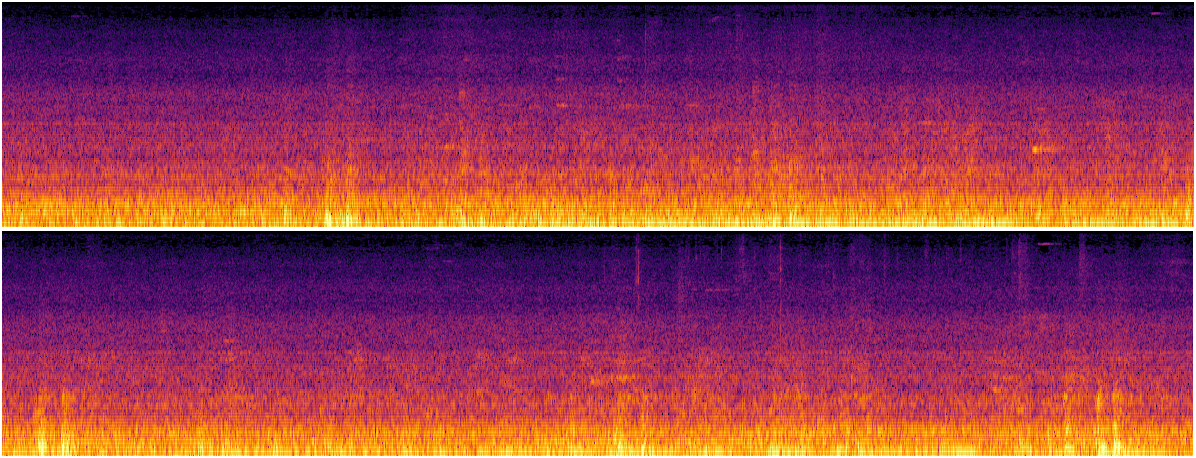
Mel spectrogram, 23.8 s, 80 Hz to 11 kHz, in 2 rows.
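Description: Seoul Metro Line 1 electric commuter train running, heard from inside the carriage: a steady low hum over the rumble of wheels on rail, with a few short knocks.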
